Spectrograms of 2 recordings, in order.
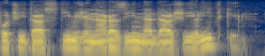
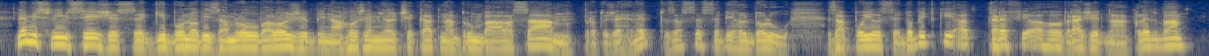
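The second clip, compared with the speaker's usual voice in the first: ordinary delivery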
